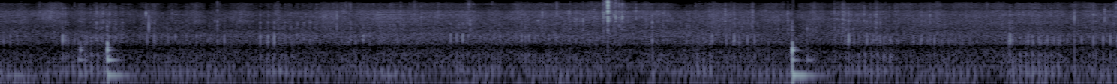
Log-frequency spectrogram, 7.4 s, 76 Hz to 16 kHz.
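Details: Low, even purring from a stray cat on a cat island in Japan, recorded on a GoPro HERO8, broken by two sharp knocks or bumps about four and a half seconds apart.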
